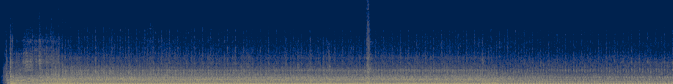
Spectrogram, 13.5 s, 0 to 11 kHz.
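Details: Massey Ferguson 245 three-cylinder diesel tractor (Perkins tag), revived after 12+ years, burnt/melted radiator, restarted for drive to barn; cranks, catches, settles into steady even clatter about three beats a second. Normal running.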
